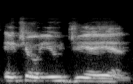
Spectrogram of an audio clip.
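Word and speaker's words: Houngan: Because you were talking about how you're a Hougan priest. Did I say that correct? No. Then fix it for me. See? Hougan, it's Hougan, but the H is silent.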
